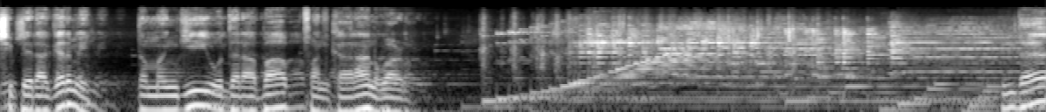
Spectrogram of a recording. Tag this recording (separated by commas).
Music, Speech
